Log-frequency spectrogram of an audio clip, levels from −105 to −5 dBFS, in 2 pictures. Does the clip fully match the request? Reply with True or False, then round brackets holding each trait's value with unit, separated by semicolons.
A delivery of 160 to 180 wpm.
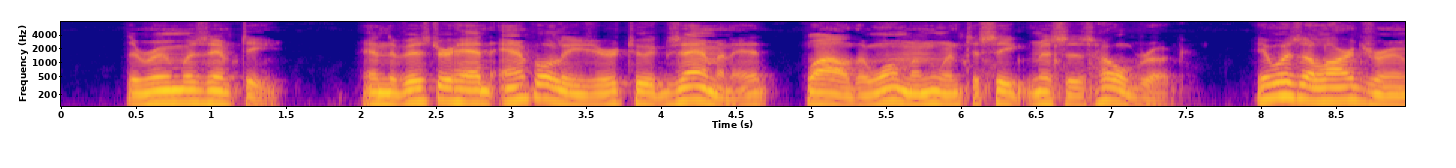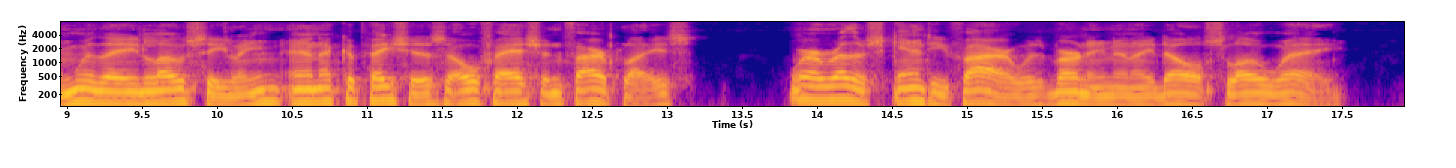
True (165 wpm)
